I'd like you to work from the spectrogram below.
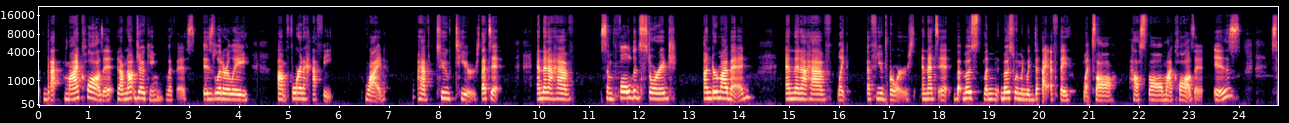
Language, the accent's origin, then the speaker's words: English; Georgia, United States; moved away; I'm from Georgia originally.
